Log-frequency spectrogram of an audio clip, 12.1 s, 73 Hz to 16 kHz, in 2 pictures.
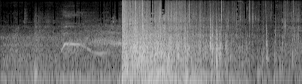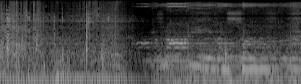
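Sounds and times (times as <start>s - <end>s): knocks and rattles: 2.4s - 8.3s
car crash impact crunching: 2.4s - 8.4s.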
